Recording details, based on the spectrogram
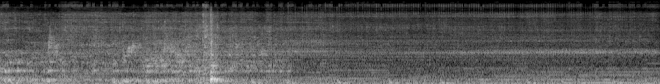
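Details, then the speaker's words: Toilet after replacing the fill tube to fix a hissing leak: brief rushing flush gush, then steady even refill with no hiss, normal operation. "We're just going to do one more flush and fill to make sure everything's the way we want it."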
